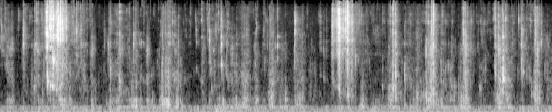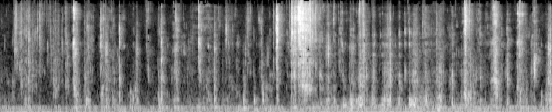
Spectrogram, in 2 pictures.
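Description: Tortilla-chip nachos being bitten and chewed: irregular crisp crunches and chewing, with louder crunching bites about a second in, near seven seconds and near seventeen seconds.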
